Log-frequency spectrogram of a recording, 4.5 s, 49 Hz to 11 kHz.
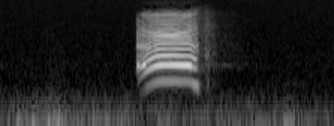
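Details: A single long, level, voice-like cry from a Weddell seal pup calling its mother while lying on the ice shelf at Terre Adélie, Antarctica, on a sunny quiet afternoon, 15 November 2009; strong harmonics, ending in a slight downward slide.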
